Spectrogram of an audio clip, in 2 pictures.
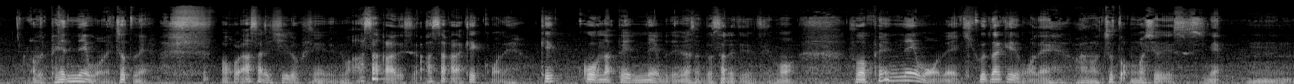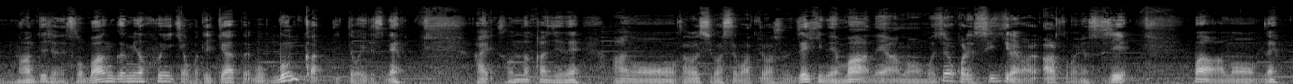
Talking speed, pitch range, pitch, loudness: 460 characters per minute, 75-105 Hz, 85 Hz, -24 LUFS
